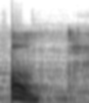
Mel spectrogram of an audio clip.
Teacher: for on, your lips are pushed forward and rounded. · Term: on sound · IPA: /ɔ̃/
